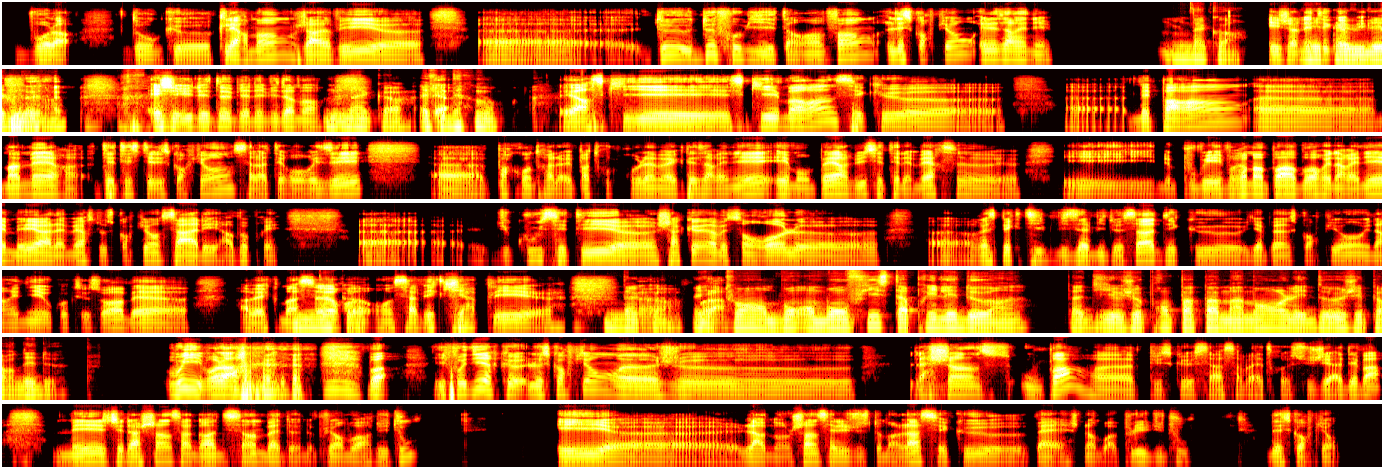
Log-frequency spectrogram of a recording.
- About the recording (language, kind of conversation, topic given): French, podcast, Que penses-tu des saisons qui changent à cause du changement climatique ?
- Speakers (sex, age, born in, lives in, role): male, 35-39, France, France, guest; male, 45-49, France, France, host
- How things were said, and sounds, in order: chuckle; laughing while speaking: "évidemment"; laughing while speaking: "on savait qui appeler, heu"; chuckle; tapping; laugh; drawn out: "je"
